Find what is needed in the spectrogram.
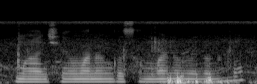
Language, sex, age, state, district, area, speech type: Odia, male, 18-30, Odisha, Nuapada, urban, spontaneous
